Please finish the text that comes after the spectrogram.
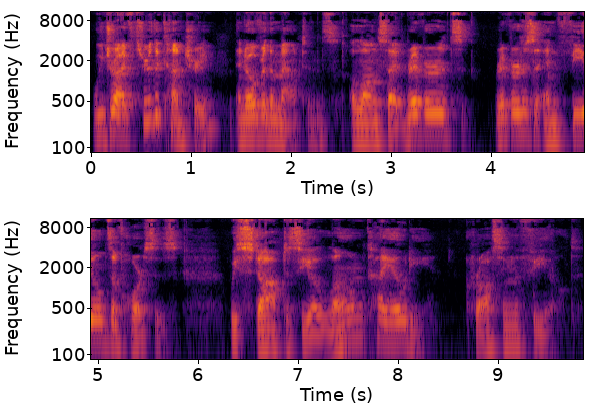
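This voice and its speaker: A man teaching a class, chatting gently and reading a picture book aloud to children. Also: medium pitch, expressive, a little slow. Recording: echoey room, mic at a distance.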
